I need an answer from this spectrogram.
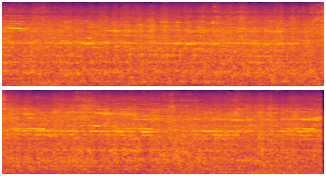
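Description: Freight train passing at speed: a steady, loud rumble of steel wheels on rail from intermodal cars carrying highway trailers, with faint, brief high wheel squeals coming and going.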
